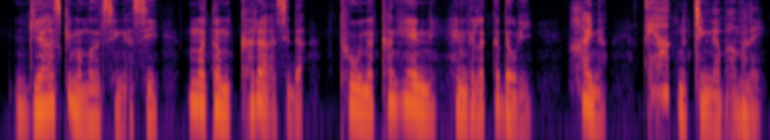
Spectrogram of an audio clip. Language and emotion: Manipuri, fearful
